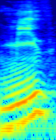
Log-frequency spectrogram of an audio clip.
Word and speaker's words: Meade: ¿El señor Mid, que se escribe Meade, lo pronunciará uno en español?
